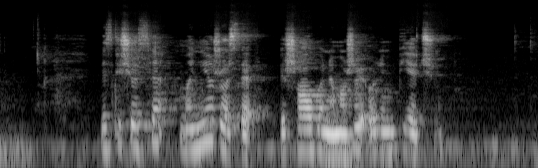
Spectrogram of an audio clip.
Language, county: Lithuanian, Tauragė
